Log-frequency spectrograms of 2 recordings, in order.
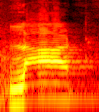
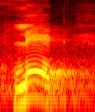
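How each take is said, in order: First: The vowel sounds like 'ah' in father. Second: The vowel sounds like 'ay' in day. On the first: The speaker calls it wrong. "लाट हमारा ये गलत हो जाएगा" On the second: The speaker calls it right. "लेट हमारा सही रहेगा"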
